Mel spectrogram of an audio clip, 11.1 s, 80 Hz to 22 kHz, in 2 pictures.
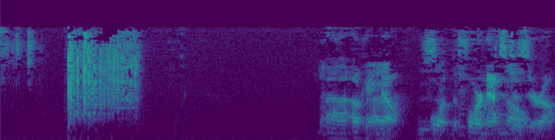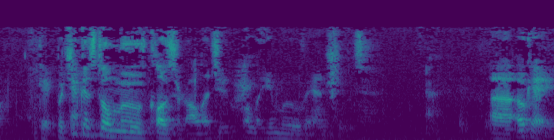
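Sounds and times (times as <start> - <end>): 
D8 and D6 dice rolled during a tabletop game: 0.0 - 1.5
speech: 3.2 - 9.4, 10.4 - 11.0.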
